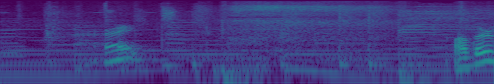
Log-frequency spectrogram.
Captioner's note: inhales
